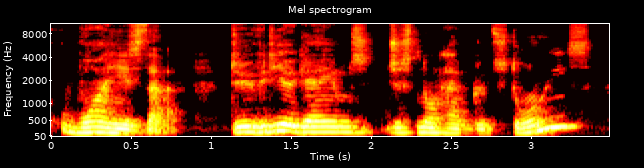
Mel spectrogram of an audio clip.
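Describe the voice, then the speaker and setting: A man's voice: fairly high pitch, lively intonation, measured pace, mellow. Dryly joking man hosting a video essay. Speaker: video host. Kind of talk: casual video essay commentary.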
